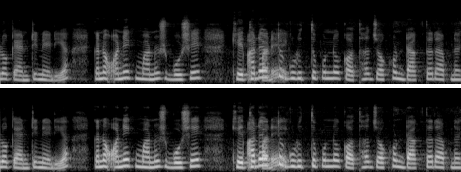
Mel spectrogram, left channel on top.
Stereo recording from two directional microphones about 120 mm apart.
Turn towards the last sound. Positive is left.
turn(degrees=-5)  # may be behind; listen again after turning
